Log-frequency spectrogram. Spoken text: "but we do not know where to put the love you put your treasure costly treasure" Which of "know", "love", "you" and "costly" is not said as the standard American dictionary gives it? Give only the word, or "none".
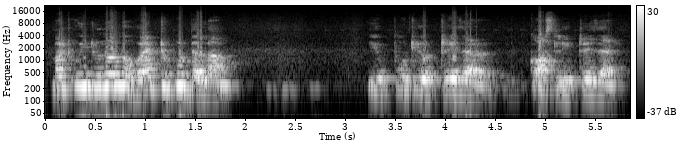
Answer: love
